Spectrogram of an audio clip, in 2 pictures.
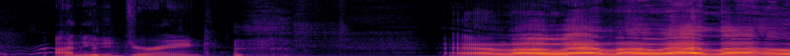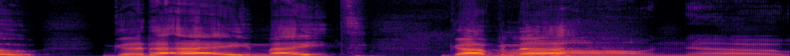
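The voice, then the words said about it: Mixed Australian and British accent. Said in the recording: “worst foreign accent ... I am the master of the foreign accent ... Australian or ... British?”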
